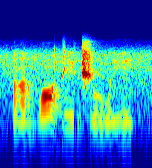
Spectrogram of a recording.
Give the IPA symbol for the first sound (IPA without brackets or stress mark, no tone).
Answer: ã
